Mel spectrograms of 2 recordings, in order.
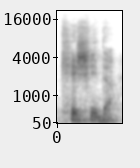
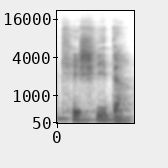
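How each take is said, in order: The two takes are said the same way.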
